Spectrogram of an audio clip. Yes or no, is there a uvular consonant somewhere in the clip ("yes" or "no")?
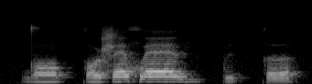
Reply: yes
